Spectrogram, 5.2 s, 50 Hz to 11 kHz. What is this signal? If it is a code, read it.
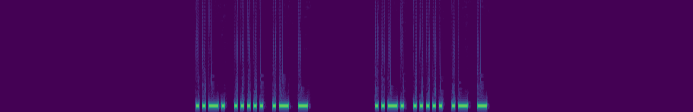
Morse code, heard as a keyed tone, about 51 wpm, 700 Hz. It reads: F5AT F5AT
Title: DXCC-100 Call Signs - 4 Characters - Repeated 2x - 50wpm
